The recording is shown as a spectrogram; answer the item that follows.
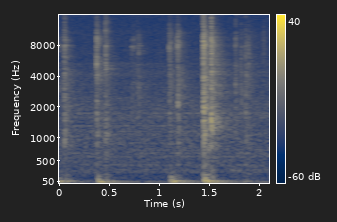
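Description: Computer keyboard being typed on: about five separate keystrokes at uneven intervals.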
